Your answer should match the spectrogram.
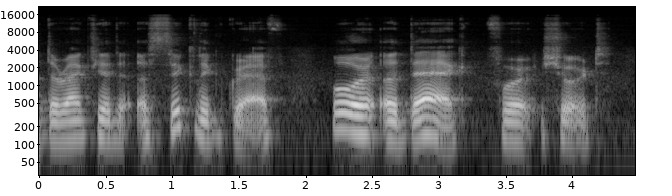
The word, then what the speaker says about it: DAG: acyclic graph or a dag for short the term dag is typically pronounced as a word not spelled out as an acronym in the figure we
